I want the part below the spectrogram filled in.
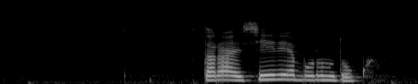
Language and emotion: Russian, neutral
